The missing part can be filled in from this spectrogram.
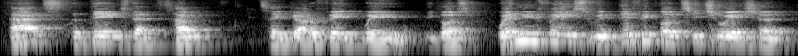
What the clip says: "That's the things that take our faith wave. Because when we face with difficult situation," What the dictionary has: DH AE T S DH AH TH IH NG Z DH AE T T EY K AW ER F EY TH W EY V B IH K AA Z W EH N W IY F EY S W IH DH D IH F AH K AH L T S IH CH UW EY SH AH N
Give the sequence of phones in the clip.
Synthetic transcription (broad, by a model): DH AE T S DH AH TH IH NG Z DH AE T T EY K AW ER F EY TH W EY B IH K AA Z W EH N W IY F EY S W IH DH D IH F AH K AH L T S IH CH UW EY SH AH N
